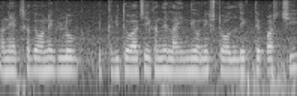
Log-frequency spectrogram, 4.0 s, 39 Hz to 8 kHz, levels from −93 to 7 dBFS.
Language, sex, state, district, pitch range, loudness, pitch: Bengali, male, West Bengal, Kolkata, 155-160 Hz, -16 LUFS, 155 Hz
